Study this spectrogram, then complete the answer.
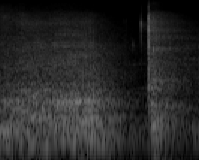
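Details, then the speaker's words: Carbureted Honda Shadow motorcycle after four months standing, ignition on, engine off: the fuel pump mounted low on the bike gives a soft hum, then sharp ticks as it lifts fuel with each click, choke pulled. The owner suspects stale petrol. Normal priming. "Ето това е горивната помпа. Този мотор е с горивна помпа. Намира се ето тук долу."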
